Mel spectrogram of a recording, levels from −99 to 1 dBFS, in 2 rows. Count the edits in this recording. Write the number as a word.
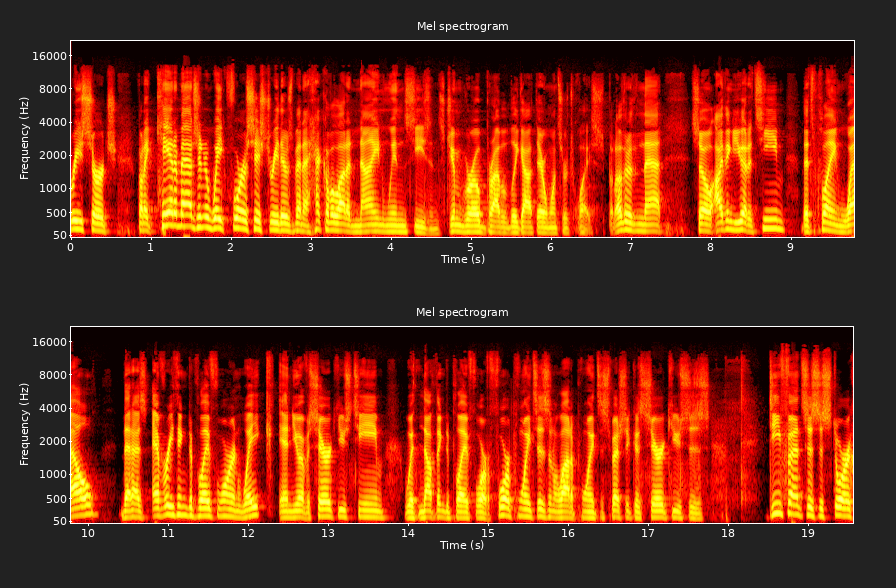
zero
